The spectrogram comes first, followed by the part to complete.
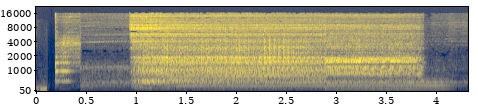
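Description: Homemade disc sander running, with a small steel part held against the spinning disc and being ground. It is a steady sound that starts about a second in and stops just before the end.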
